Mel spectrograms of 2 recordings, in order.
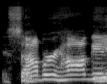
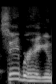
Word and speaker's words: Saberhagen: lot of them didn't really remember how to pronounce his name. Sabrehogen. Yeah, they were kind of close, but we knew who they meant. Uh Brett Saberhagen was an excellent right-handed pitcher in 1985.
